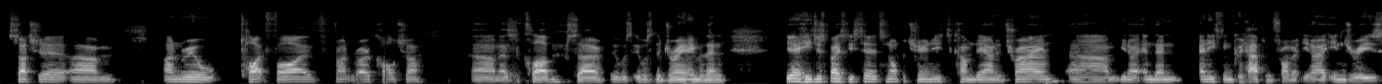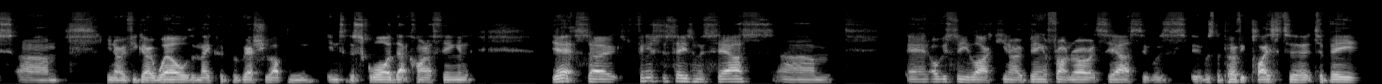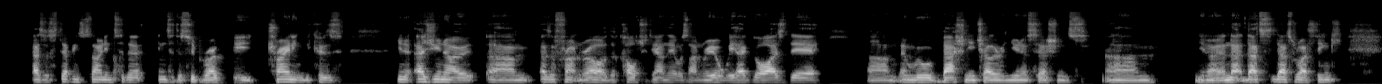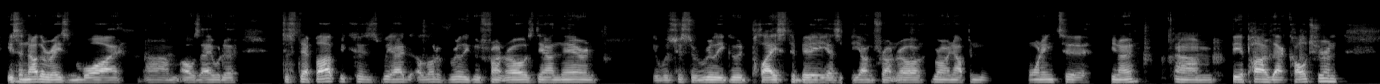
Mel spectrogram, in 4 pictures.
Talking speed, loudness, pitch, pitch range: 225 wpm, -22 LUFS, 110 Hz, 105-115 Hz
